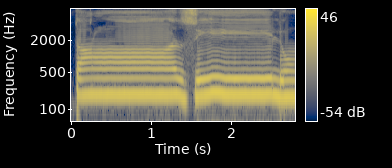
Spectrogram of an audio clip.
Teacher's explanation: تنزیل، یہاں پہ نون ساکن ہے، نون ساکن کے بعد زا ہے حروف اخفا میں سے، تو یہاں پہ غنہ ہوگا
